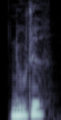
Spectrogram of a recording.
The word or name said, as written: nuttet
